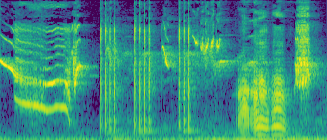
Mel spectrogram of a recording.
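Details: Javan myna tutor song: a long wavering descending whistle, then loud harsh rasping bursts in quick succession and a nasal harmonic squawk near the end.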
